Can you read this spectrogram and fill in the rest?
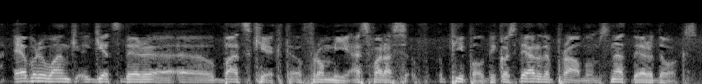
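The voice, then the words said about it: Speaks with a noticeable accent. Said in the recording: “change my accent”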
